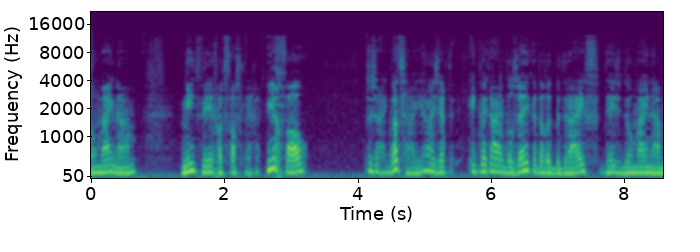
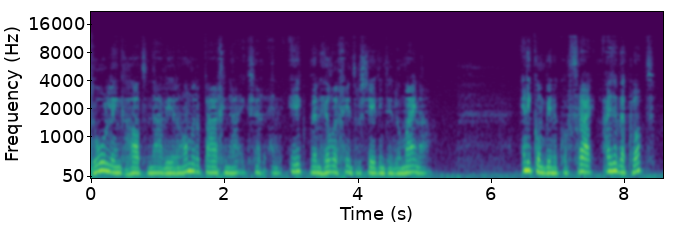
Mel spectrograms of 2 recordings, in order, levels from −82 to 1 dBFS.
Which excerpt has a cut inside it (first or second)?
first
